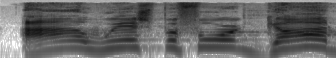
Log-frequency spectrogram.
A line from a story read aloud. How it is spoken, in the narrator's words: replied Paul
